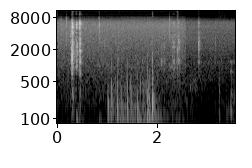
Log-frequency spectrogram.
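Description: A wooden block is chopped apart with rapid knocking thuds.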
